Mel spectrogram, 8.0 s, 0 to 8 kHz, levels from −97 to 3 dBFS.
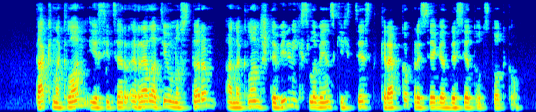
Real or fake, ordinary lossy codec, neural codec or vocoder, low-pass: real; none; none; 7.2 kHz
